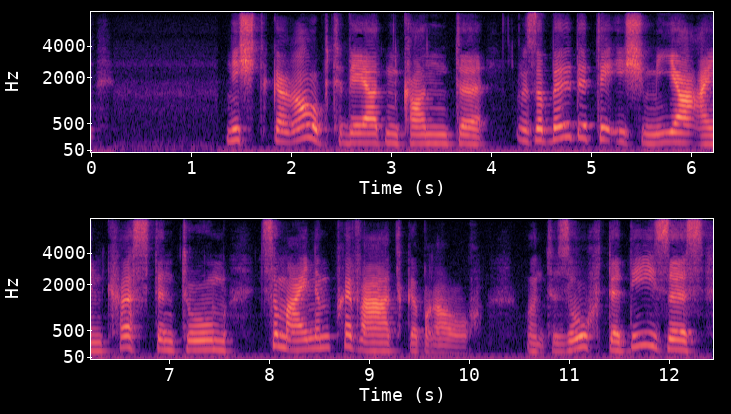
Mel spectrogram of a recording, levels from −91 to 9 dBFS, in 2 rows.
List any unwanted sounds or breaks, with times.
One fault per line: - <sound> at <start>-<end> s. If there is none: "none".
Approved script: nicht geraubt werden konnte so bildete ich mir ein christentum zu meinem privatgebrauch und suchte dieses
none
